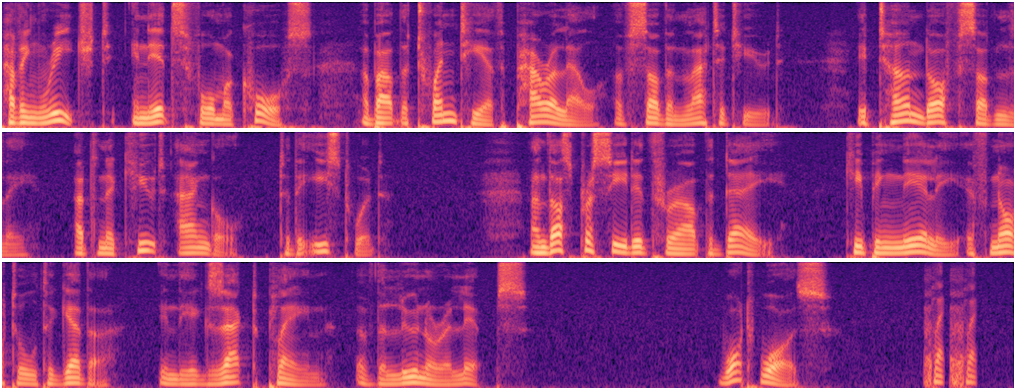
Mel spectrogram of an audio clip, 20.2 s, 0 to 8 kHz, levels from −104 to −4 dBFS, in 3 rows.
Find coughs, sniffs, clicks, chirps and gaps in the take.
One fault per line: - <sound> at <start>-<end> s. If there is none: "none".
- laugh at 19.6-20.0 s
